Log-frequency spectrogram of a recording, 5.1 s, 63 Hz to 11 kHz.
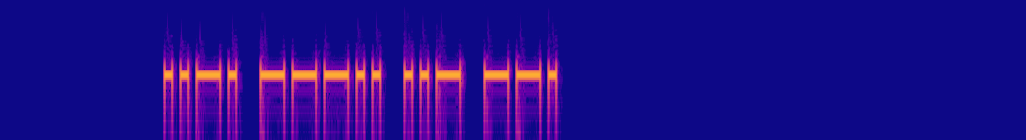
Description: Morse code, heard as a keyed tone, about 29 wpm, 700 Hz. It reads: F8UG
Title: DXCC-100 Call Signs - 4 Characters - Repeated 2x - 30wpm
